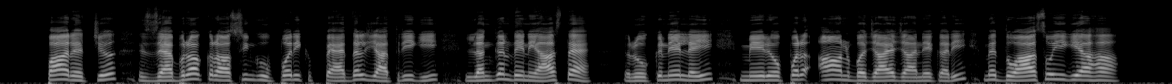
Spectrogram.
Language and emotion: Dogri, sad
